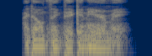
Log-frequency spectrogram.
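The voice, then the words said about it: Whispering. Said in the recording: “I'm whispering.”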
